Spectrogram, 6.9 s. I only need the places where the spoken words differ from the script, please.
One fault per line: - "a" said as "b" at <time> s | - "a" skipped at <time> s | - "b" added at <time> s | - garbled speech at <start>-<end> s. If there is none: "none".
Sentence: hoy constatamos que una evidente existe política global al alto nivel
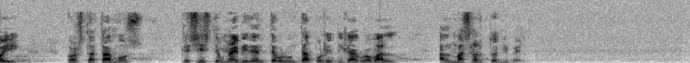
- "existe" added at 1.9 s
- "existe" said as "voluntad" at 2.8 s
- "más" added at 4.5 s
